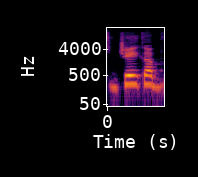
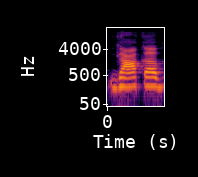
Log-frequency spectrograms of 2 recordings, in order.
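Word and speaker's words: Jakub: tchenko and yakob vanra I know it's Jacob yakob what there are so many different ways to say his name and I like yakob I don't know veran okay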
